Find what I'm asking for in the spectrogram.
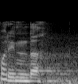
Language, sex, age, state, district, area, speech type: Urdu, male, 18-30, Delhi, North West Delhi, urban, read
